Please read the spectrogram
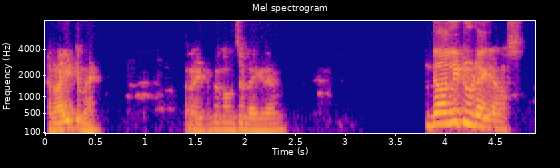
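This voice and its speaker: A middle-aged man with an Indian accent teaches maths informally in a live online screen-share class from his desk indoors, popping short questions to check understanding. He speaks fast at a medium pitch and sounds very animated.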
